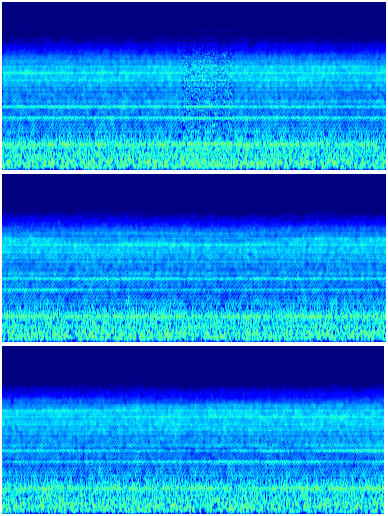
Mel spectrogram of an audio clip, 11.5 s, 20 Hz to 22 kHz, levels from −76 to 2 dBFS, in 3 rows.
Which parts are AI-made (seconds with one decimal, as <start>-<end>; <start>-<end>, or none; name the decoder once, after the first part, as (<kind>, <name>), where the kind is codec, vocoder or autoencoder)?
0.0-1.8 (vocoder, Vocos); 2.3-11.5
